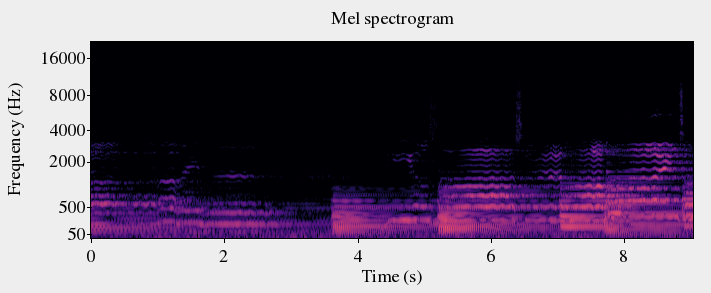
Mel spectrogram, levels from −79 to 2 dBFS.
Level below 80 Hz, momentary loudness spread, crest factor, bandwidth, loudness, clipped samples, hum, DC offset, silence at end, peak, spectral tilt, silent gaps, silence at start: -58 dBFS; 15 LU; 16 dB; 10.5 kHz; -38 LUFS; under 0.1%; none; under 0.1%; 0 s; -22 dBFS; -7.5 dB/octave; none; 0 s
